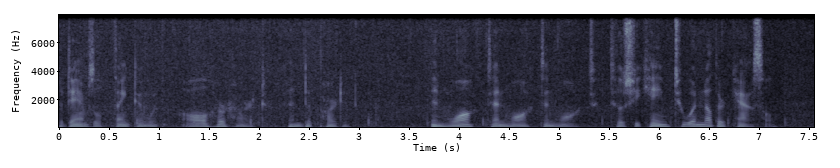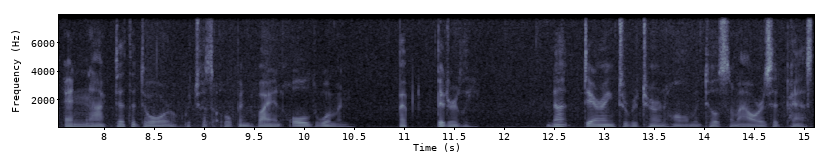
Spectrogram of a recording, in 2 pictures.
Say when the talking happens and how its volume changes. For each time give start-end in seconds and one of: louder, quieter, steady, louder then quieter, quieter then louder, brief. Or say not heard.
0.0-15.0 steady.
